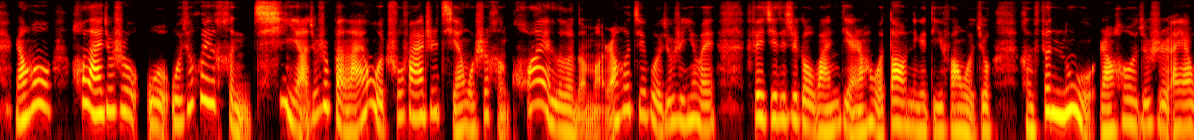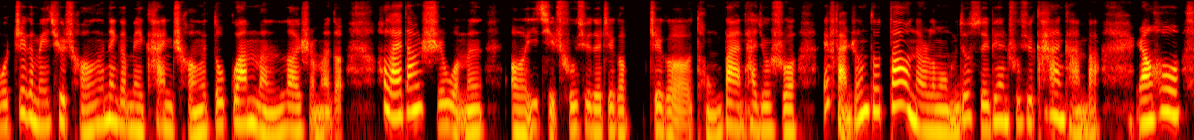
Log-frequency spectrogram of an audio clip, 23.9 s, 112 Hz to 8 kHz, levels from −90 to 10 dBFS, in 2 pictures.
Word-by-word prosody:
然 205 +2 +4
后 325 -1 +1 0.2
后 355 - 0
来 250 -2 +9
就 275 +1 0
是 280 -1 -1 0.2
我 180 -1 -1
我 190 0 0
就 315 - -2
会 365 -2 +2
很 335 - -4
气 315 - +7
啊， - - +2
就 230 - -6
是 315 +3 0
本 - - +2
来 - - +3
我 - - +1
出 230 - -6
发 235 -1 +4
之 260 +2 -4
前 155 -9 -1
我 155 - -3
是 245 +9 -4
很 - - -8
快 330 -2 0
乐 150 -5 -1
的 - - -5
嘛， - - -5
然 - - +2
后 280 +6 -3
结 260 -3 -6
果 205 -9 -3
就 180 +4 -5
是 200 -2 -4
因 210 +1 -2
为 165 -2 -3 0.3
飞 225 0 0
机 215 0 0
的 210 - -3
这 210 0 -2
个 180 -3 0
晚 150 +3 0
点， 160 -7 -2
然 145 - +1
后 185 - -3
我 135 0 -2
到 185 +3 +5
那 160 - -7
个 155 - -4
地 155 +1 -5
方 155 -1 0
我 140 - -2
就 150 -1 -4 0.3
很 160 - -5
愤 255 - +3
怒， 265 -4 +4
然 150 0 +2
后 190 +3 -3
就 170 0 -5
是 165 -2 -4
哎 165 - -1
呀 165 +1 0
我 170 - -4
这 260 -2 -2
个 220 - 0
没 175 -2 -3
去 195 +1 -1
成， 160 +1 -4
那 205 - +2
个 175 -2 -4
没 155 -2 -3
看 155 +2 -3
成， 145 0 -1
都 175 - -2
关 185 0 +3
门 140 -5 -1
了 150 -1 -1
什 - - -4
么 - - -3
的， - - -5 0.3
后 300 - 0
来 225 0 +7
当 275 +3 +3
时 170 - 0
我 160 -4 0
们， 145 +1 -1 0.3
呃， 140 -1 +1
一 170 - -5
起 - - 0
出 155 - -4
去 160 0 -5
的 145 -1 -1
这 150 +1 -4
个 140 0 -4 0.2
这 155 - -2
个 100 -9 -1
同 125 0 -6
伴， 165 -2 +3
他 165 0 -4
就 155 0 -3
说， 145 -1 -1 0.2
诶 325 - -3
反 345 - +3
正 245 +6 +3
都 275 -1 -1
到 320 +4 +6
那 190 -8 +2
儿 - - -2
了， 145 - -2
我 145 -1 0
们 - - -2
就 220 +1 -4
随 165 -7 -2
便 200 0 -2
出 185 -1 -6
去 190 0 -5
看 220 +3 0
看 135 -9 -3
吧。 - - -4 0.3
然 195 +2 +7
后 245 +2 +2
180 Hz, 305 characters per minute, -24 LUFS, 155-230 Hz, 0.3 s, 来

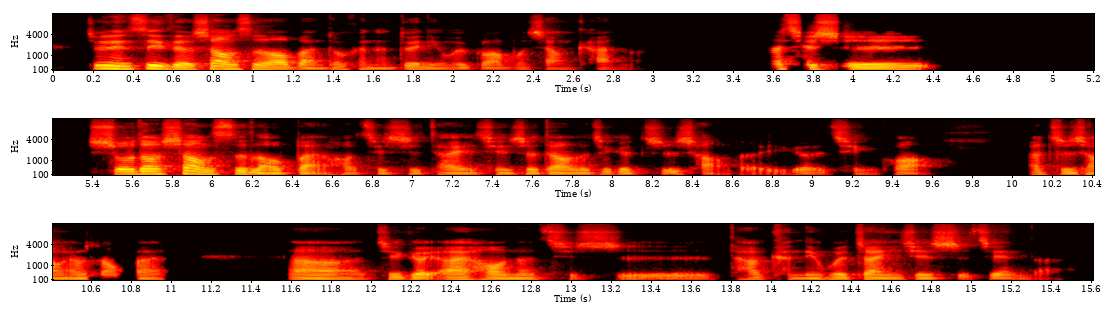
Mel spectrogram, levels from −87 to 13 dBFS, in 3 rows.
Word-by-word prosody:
就 185 - +4
连 170 -3 +8
自 175 +3 +6
己 - - +11
的 130 -5 +6
上 155 +4 +5
司 135 - -1
老 115 -3 +6
板 110 -3 -2
都 110 +3 -9
可 115 - -13
能 100 -1 -9
对 120 +3 -3
你 105 -3 -7
会 105 +2 -8
刮 105 0 -5
目 105 +2 -12
相 100 -2 -5
看 - - -9
了。 - - -29 0.7
那 155 - 0
其 145 -4 +1
实， 115 0 +4 1.0
说 145 -1 +4
到 160 +1 +7
上 160 -3 +6
司 125 0 +2
老 105 -3 +3
板 100 - -2
哈， 100 -3 -9
其 105 - -8
实 100 +1 -4
他 105 0 -4
也 95 - -2
牵 105 - -5
涉 105 +1 -1
到 105 -1 +1
了 100 - -1
这 105 - -7
个 110 - -2
职 - - -6
场 - - -5
的 - - -12
一 - - -13
个 - - -7
情 - - -9
况， - - -5 0.5
那 130 - -6
职 110 -3 -3
场 100 -2 -1
要 100 - -2
上 - - -12 0.2
班， 95 -1 -6 0.6
那 95 0 0
这 110 +3 -5
个 115 - +2
爱 115 -1 +3
好 105 -2 +1
呢， 95 -1 -3
其 95 -1 -9
实 - - -7
它 - - -6
肯 - - -9
定 100 +1 -4
会 110 0 -1
占 105 -1 +1
一 - - -6
些 100 0 -3
时 100 - 0
间 65 - -5
的， - - -22
110 Hz, 275 characters per minute, -25 LUFS, 100-120 Hz, 1.0 s, 己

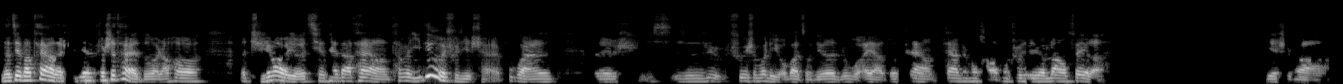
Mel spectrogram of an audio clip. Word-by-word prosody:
能 160 +2 +2
见 205 - +7
到 185 - +9
太 205 +5 +4
阳 185 -5 +9
的 150 - +5
时 145 - -16
间 180 +1 +4
不 185 - +3
是 215 - +3
太 215 - +5
多， 125 +1 -2
然 125 +2 -3
后 145 -3 +2 0.5
只 - - -7
要 180 -4 +6
有 130 -1 +2
晴 145 +4 -7
天 160 0 -4
大 160 -2 +3
太 165 +1 +1
阳， 120 -5 -1
他 170 - -9
们 170 -2 -1
一 - - -4
定 395 -1 +9
会 - - +7
出 165 -4 -7
去 130 0 -4
晒， - - -10
不 170 - -12
管， 125 -5 0
呃， 130 -1 -8
是， - - -21
嘶， 135 0 -22
呃， 135 0 -9
出 160 - -10
于 - - -7
什 150 0 -8
么 155 - -4
理 135 - -4
由 115 - -5
吧， - - +2
总 115 -2 -11
觉 120 - -7
得 130 0 +2
如 130 +2 -9
果， 125 - -5
哎 130 - -2
呀， 110 -4 -2
都 130 +3 -8
太 145 - -3
阳 125 -2 -5
太 155 - -5
阳 145 -1 -1
这 145 - -9
么 145 0 -6
好， 110 - -2
不 145 0 -11
出 145 +1 -9
去 145 - -7
就 140 -1 +1
浪 145 -1 0
费 145 +2 -2
了。 - - -4 1.6
也 130 0 -4
是 - - -14
吧。 110 -2 -6
140 Hz, 305 characters per minute, -21 LUFS, 130-155 Hz, 1.6 s, 到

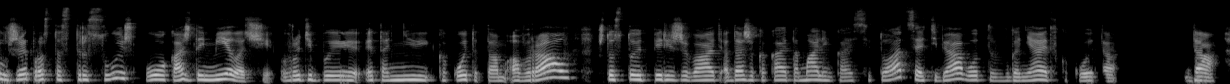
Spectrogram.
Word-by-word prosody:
уже 225 +1 +3
просто 220 -1 0
стрессуешь 220 +7 -2
по 220 0 +3
каждой 210 +1 +2
мелочи. 205 -8 +3
Вроде 205 +5 -1
бы 200 +1 0
это 195 0 -1
не 200 0 +3
какой-то 200 +3 -1
там 170 -1 -4
аврал, 245 - +4 0.2
что 220 - +1
стоит 215 0 +1
переживать, 200 -2 +1
а - - -3
даже 205 +2 +1
какая-то 195 +1 -4
маленькая 190 -3 -3
ситуация 195 - -2
тебя 195 +7 +1
вот 200 -2 -3
вгоняет 175 +4 -1
в - - -18
какое-то 170 -2 -5 0.7
да. 170 0 +1
200 Hz, 130 wpm, -24 LUFS, 185-215 Hz, 0.7 s, аврал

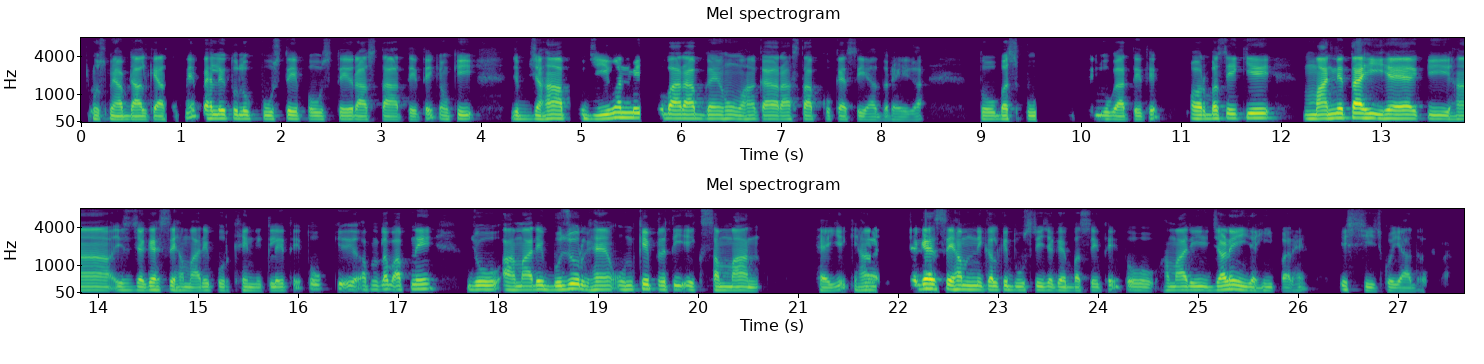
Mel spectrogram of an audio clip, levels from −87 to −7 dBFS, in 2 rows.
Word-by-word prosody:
उसमें - - -2
आप 110 - +1
डाल 110 -1 +1
के 120 - -1
आ 110 - +2
सकते 115 +10 -12
हैं। 220 - -4
पहले 145 -1 +4
तो 145 0 -2
लोग 135 0 -1
पूछते-पूछते 120 -1 -2
रास्ता 110 0 -2
आते 105 0 -6
थे - - -2
क्योंकि 130 +1 -3 0.4
जब 125 -1 -3
जहाँ 135 +3 +2
आपको 140 0 -3
जीवन 145 +8 +4
में 170 - +5
1-2 170 - -4
बार 145 -1 +5
आप 140 0 +3
गए 140 0 +2
हो 135 +1 -1
वहाँ 130 +1 -3
का 125 -1 +1
रास्ता 120 0 -2
आपको 120 +1 -8
कैसे 115 - -4
याद 105 -1 -9
रहेगा? 105 +1 -9 0.6
तो 120 -1 -1
बस 120 0 -1
पू 120 - -1 0.6
लोग 125 -1 -2
आते 110 +1 -1
थे 145 - -1 0.4
और 135 0 +5
बस 145 +2 +1
एक 150 0 0
ये 165 +1 +5 0.3
मान्यता 150 +5 +7
ही 155 -2 +8
है 140 -1 +6
कि 130 -2 -2
हाँ, 120 -1 -2
इस 120 -1 -5
जगह 125 +1 +2
से 125 - -2
हमारे 115 0 -4
पूरखे 115 0 -6
निकले 115 +1 -4
थे 160 - -12
तो 165 -6 -6 0.2
कि - - -3 0.2
मतलब 150 +2 -2
अपने 160 +4 0 0.4
जो 140 +1 +2
हमारे 130 +2 +2
बुज़ुर्ग 145 +2 +4
हैं 140 +1 +2
उनके 145 +2 0
प्रति 140 -2 -3
एक 125 - -7
सम्मान 120 -2 -1 0.6
है 105 - 0
ये - - -5
कि - - -9
हाँ, 130 +2 -1 0.4
जगह 170 +2 +9
से 155 -1 +4
हम 150 0 +3
निकल 135 0 +1
के 140 +2 -1
दूसरी 120 0 -4
जगह 120 -1 -2
बसे 115 +1 -5
थे - - -5
तो 120 - -5
हमारी 125 +1 -1
जड़ें 150 +3 +6
यहीं 115 -4 -1
पर 110 -1 -6
हैं। 115 - -14 0.3
इस 135 0 -7
चीज़ 110 -4 -7
को - - -3
याद 100 -2 -6
रखना। - - -24
130 Hz, 195 wpm, -23 LUFS, 120-145 Hz, 0.6 s, जगह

